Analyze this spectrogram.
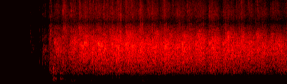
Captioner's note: attendees applauding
